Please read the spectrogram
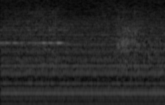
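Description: Faint steady electrical mains hum from the podium microphone and sound system, a low drone with several steady pitches stacked above it.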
